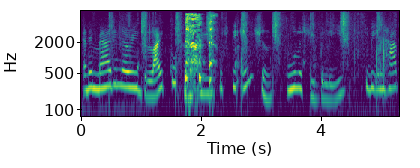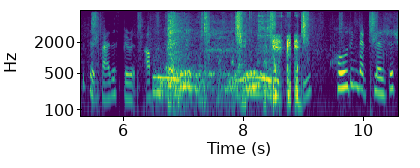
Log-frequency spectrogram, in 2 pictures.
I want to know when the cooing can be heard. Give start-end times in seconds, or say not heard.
6.5-8.5.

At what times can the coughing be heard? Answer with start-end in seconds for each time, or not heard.
1.7-2.2, 8.0-9.0.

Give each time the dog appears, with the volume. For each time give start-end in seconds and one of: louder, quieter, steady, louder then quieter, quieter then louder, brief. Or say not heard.
not heard.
